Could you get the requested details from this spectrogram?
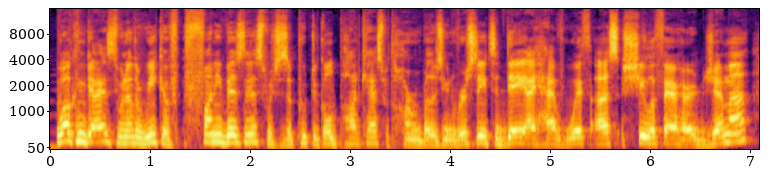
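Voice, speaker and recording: A man's voice: on the high side, fast talker, faint music behind. A man hosting a podcast, asking questions in an upbeat, enthusiastic way. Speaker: podcast host. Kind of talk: casual interview.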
